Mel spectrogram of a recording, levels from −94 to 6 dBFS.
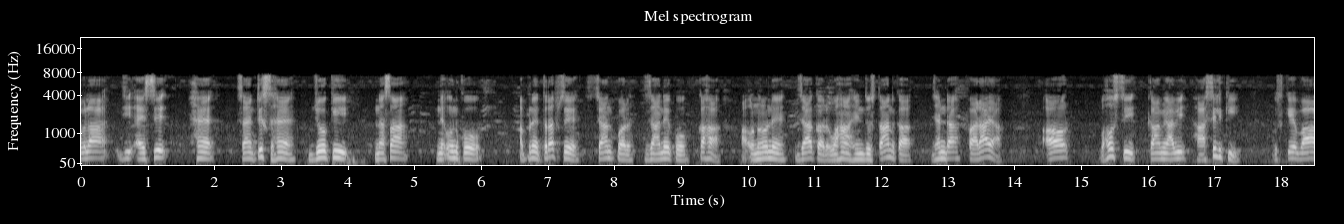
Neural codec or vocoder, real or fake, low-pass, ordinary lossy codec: none; real; 7.2 kHz; Opus, 64 kbps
